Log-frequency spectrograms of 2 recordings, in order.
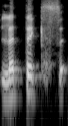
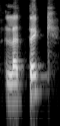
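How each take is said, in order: First: The final X is said as spelled in French. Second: The final X is said as a Greek letter. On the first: The speaker calls it wrong. "Ça s'écrit latex" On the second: The speaker calls it right. "ça se prononce LaTeX parce que donc c'est du grec"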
